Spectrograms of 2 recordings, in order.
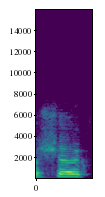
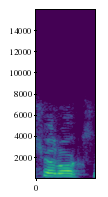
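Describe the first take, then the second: First: "xerox" said XÉ-rox; stress on first syllable. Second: "xerox" said xe-RÓX; stress on last syllable. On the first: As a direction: put the weight on XE in "xerox". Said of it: "tem acento". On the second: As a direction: put the weight on ROX in "xerox". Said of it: "não tem". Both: Shown as a demonstration.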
